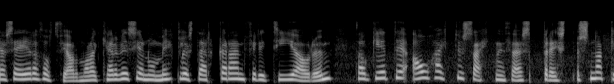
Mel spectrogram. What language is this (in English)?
Icelandic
